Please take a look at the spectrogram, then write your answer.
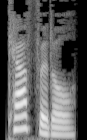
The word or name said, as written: cafetal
